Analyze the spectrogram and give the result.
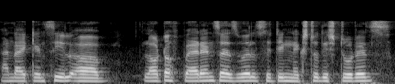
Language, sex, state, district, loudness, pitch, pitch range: English, male, Karnataka, Bangalore, -15 LUFS, 160 Hz, 155-170 Hz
